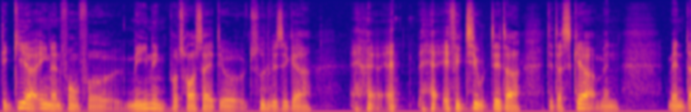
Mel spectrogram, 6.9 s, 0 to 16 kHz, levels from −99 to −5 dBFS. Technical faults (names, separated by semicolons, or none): none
